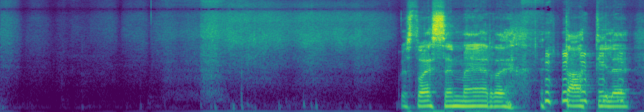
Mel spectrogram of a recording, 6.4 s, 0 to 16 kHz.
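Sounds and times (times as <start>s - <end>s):
hand rubbing cotton paper cover of a book with watercolour illustrations: 0.0s - 4.0s
speech: 4.0s - 6.4s
laughter: 5.1s - 6.4s.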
